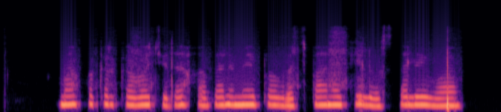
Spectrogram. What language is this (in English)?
Pashto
